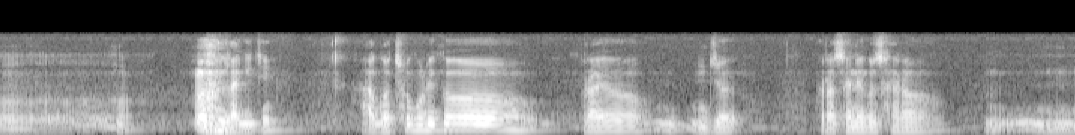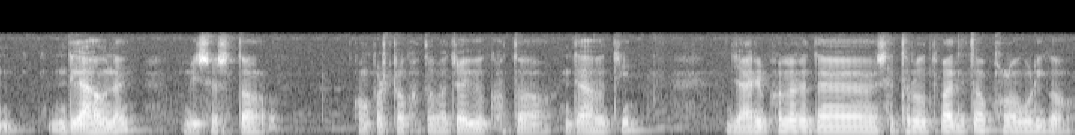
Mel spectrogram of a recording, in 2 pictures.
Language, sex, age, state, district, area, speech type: Odia, male, 45-60, Odisha, Kandhamal, rural, spontaneous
